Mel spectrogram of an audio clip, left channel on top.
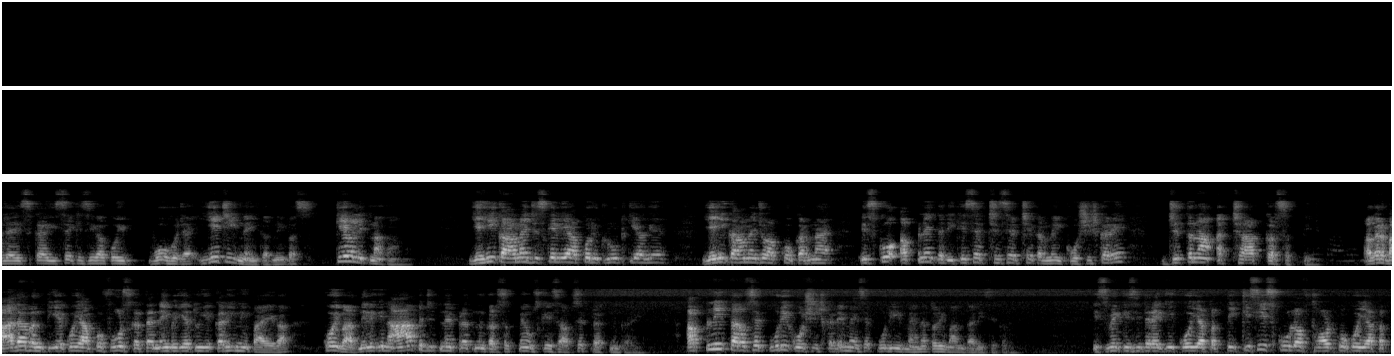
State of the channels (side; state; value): left; silent; digital silence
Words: जाए, इससे किसी का कोई वो हो जाए, ये चीज नहीं करनी। बस केवल इतना काम है। यही काम है जिसके लिए आपको रिक्रूट किया गया है, यही काम है जो आपको करना है। इसको अपने तरीके से अच्छे करने की कोशिश करें, जितना अच्छा आप कर सकते हैं। अगर बाधा बनती है, कोई आपको फोर्स करता है नहीं भैया तू ये कर ही नहीं पाएगा, कोई बात नहीं, लेकिन आप जितने प्रयत्न कर सकते हैं उसके हिसाब से प्रयत्न करें, अपनी तरफ से पूरी कोशिश करें, मैं इसे पूरी मेहनत और ईमानदारी से करूं। इसमें किसी तरह की कोई आपत्ति, किसी स्कूल ऑफ थॉट को कोई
